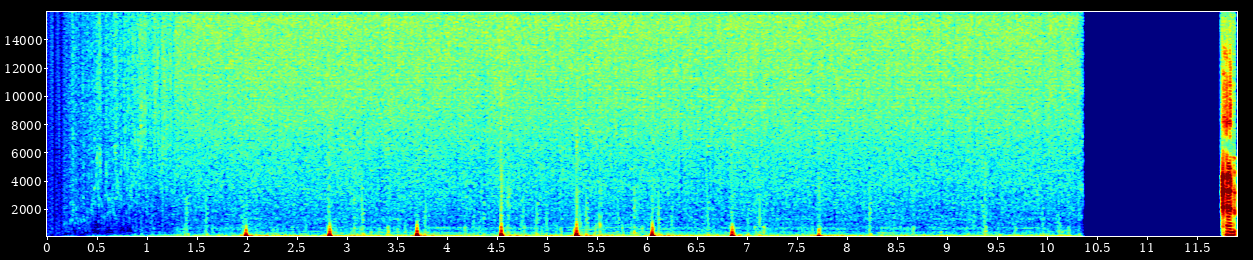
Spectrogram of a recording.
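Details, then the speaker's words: Blood pressure measurement example for identifying Korotkoff phases against the manometer reading: eight regular tapping sounds at about 75 a minute over low cuff rumble, then fading away; Korotkoff sounds. "in the following example please listen for the various phases of the Korat cough sounds while you observe the reading on the manometer"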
